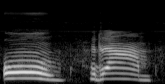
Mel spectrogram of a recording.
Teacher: जिसके उच्चारण में दीर्घ स्वर से कुछ अधिक समय लगे, या जो हमारे ह्रस्व स्वर है इससे 3 गुना समय लगे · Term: प्लुत स्वर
